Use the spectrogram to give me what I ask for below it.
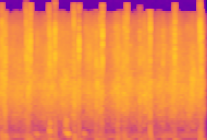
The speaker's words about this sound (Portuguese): Palmas para o Saco Cheio TV.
